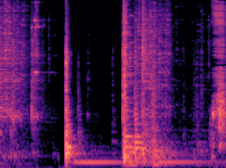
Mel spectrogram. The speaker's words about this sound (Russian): А утром, когда мы пили кофе, я вдруг услышал дребезги стекла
